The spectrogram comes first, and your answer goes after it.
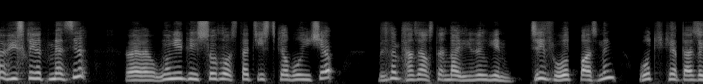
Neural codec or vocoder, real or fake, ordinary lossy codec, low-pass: codec, 16 kHz, 0.5 kbps, FreqCodec, larger model; fake; none; none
